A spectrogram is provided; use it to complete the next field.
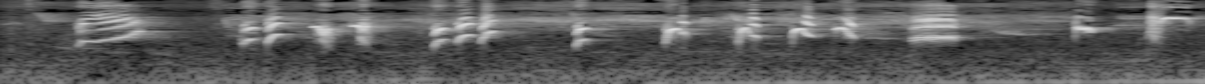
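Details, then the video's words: Black-naped oriole in intense continuous song, used as a lure or master recording for songbird keepers: quick clusters of sharp, down-slurred chirps with one longer harsh nasal note, repeated in steady bursts. "Kepodang Podang kicau sampe telerrr"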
